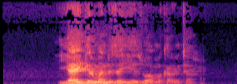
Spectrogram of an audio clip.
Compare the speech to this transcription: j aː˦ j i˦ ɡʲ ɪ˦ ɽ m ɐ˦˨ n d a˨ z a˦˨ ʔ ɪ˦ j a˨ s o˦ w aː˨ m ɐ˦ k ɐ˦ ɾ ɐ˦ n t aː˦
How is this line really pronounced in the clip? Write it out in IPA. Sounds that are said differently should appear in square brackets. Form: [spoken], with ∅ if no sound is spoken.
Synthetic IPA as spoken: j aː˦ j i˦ ɡʲ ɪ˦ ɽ m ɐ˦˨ n d a˨ z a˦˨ ʔ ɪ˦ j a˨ [z] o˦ w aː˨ m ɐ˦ k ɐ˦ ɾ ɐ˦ n t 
